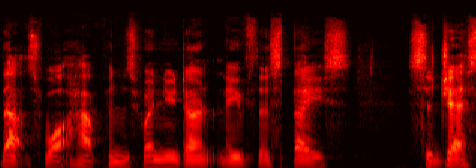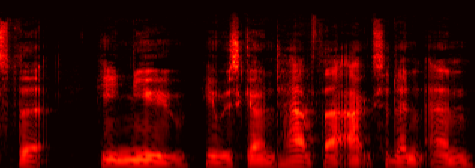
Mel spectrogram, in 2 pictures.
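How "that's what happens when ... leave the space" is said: ordinary talk, nothing marked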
